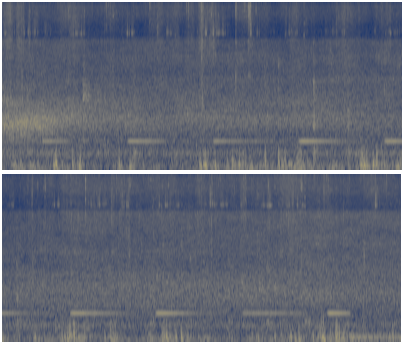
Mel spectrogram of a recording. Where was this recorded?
on a street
